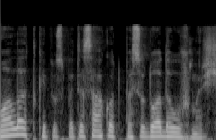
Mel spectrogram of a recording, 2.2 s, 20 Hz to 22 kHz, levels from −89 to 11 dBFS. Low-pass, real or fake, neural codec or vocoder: 9.9 kHz; fake; vocoder, 44.1 kHz, 128 mel bands every 512 samples, BigVGAN v2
